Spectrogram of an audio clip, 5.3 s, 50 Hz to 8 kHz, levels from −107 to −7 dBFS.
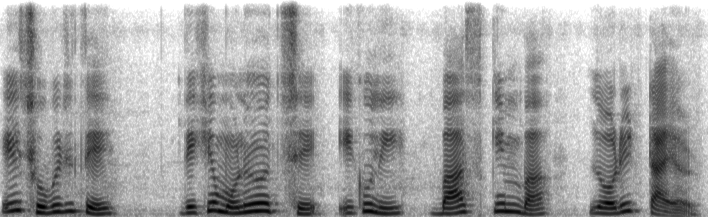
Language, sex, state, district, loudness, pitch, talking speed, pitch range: Bengali, female, West Bengal, Kolkata, -16 LUFS, 220 Hz, 125 wpm, 190-275 Hz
